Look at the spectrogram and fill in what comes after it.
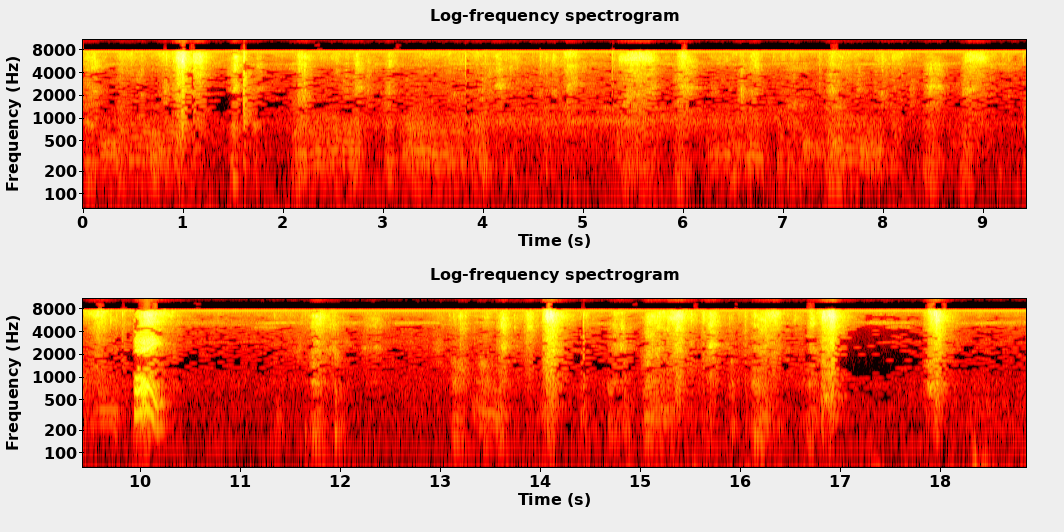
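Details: Chihuahuas Happy and Sammi wrestle playfully, trading low rumbling growls and brief whiny rises in repeated bursts, broken by sharp knocks and scuffles of their play, over a faint constant hum.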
